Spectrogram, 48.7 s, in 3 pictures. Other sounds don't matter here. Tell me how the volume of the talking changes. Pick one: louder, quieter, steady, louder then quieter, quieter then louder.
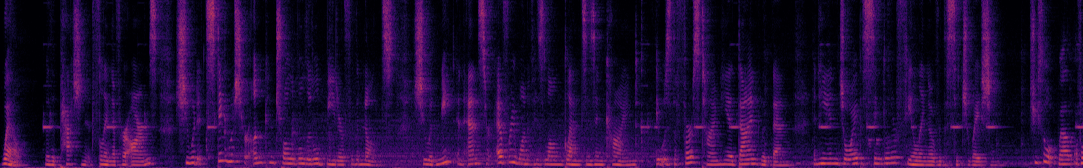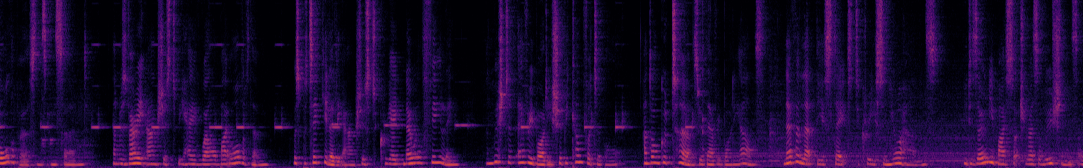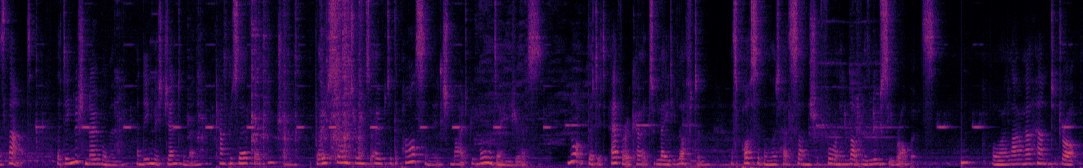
steady.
